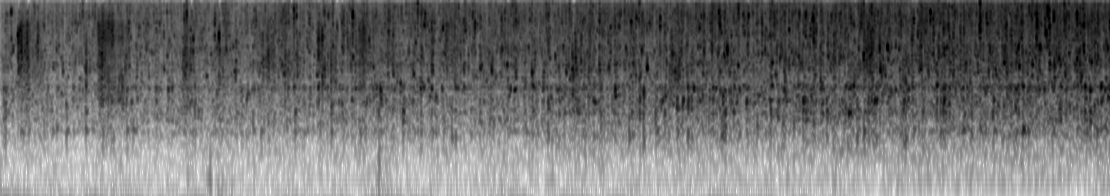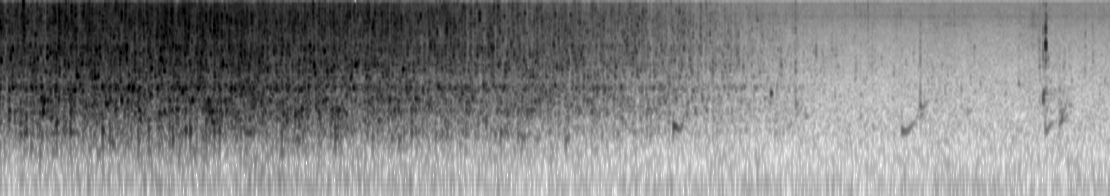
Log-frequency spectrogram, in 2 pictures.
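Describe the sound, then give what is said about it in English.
A brook trickles and babbles steadily, swelling a little fuller midway before fading away, leaving a few faint drips near the end. No one speaks. “The brook yielded no fish, paddling upstream forevermore.”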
